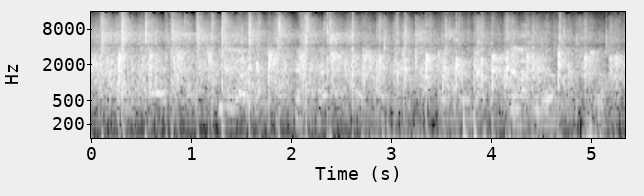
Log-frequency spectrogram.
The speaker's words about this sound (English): But just give a round of applause to Rufus Hound so we can shoot off. Thank you so, so much.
